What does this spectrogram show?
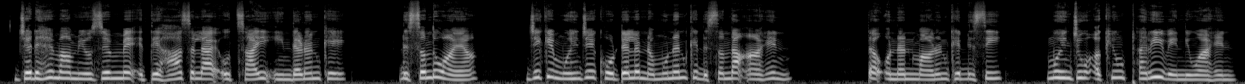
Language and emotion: Sindhi, happy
